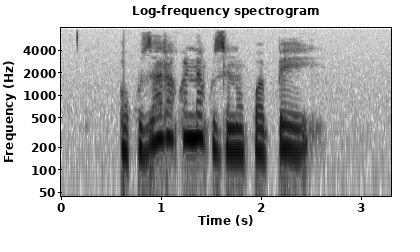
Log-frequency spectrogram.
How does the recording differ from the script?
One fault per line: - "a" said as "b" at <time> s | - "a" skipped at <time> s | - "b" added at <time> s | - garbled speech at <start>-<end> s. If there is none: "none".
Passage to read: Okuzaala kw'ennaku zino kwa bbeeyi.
none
